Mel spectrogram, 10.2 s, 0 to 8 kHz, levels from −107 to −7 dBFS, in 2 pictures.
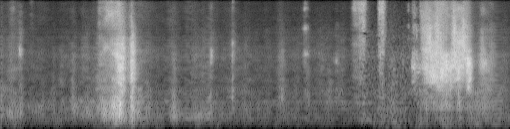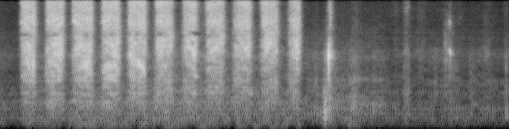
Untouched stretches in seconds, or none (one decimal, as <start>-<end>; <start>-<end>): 3.6-4.2

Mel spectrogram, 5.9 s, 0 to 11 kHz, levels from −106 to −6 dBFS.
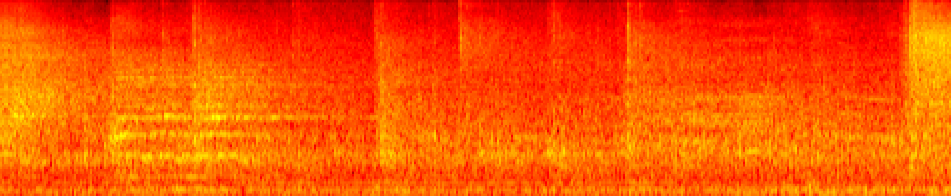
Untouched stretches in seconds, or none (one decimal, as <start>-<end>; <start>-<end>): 0.8-4.7; 5.4-5.9

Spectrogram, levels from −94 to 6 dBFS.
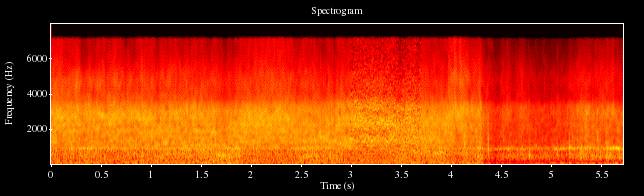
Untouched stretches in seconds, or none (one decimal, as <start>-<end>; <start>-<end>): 3.0-3.7

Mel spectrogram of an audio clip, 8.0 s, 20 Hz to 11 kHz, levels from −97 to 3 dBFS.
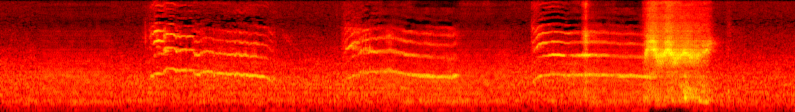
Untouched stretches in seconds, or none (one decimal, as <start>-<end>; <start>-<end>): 0.0-0.4; 1.1-3.8; 5.1-5.7; 7.0-8.0

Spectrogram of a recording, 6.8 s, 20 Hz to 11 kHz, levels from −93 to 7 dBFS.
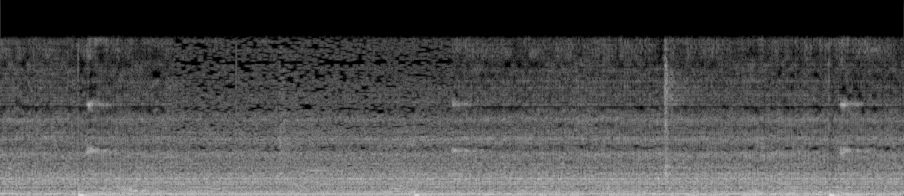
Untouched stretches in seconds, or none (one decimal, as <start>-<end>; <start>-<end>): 1.3-3.4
